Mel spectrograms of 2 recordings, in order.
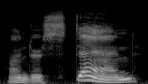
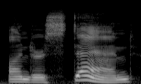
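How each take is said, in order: The two takes are said the same way.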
